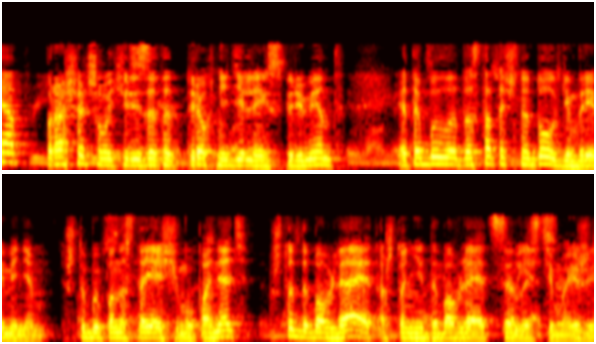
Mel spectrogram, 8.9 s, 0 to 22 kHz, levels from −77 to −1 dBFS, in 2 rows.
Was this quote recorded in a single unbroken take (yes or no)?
yes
